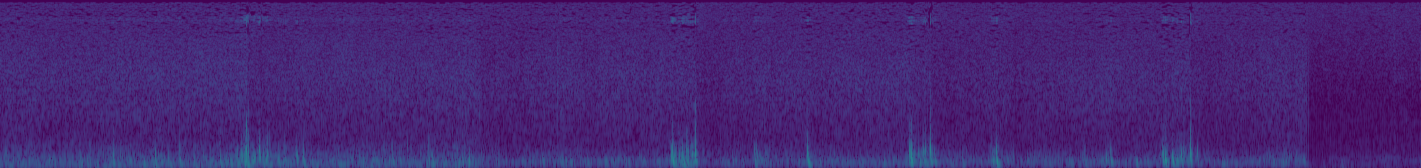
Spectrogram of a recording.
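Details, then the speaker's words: Teaching recording of respiratory auscultation, seated patient: bubbling moist rales from bronchial secretions that shift with coughing and occupy both phases of respiration: coarse crackles. "y estertor esa burbuja o estertores húmedos indican la presencia de secreciones en los bronquios se movilizan con la tos y abarcan los dos tiempos de la respiración"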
